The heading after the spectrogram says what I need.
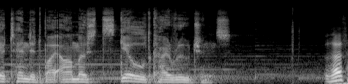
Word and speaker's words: Chirurgeons: She will be attended by our most skilled Chirurgeons.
